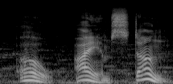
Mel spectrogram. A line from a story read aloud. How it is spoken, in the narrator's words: he exclaimed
